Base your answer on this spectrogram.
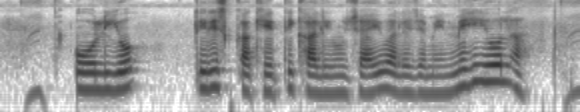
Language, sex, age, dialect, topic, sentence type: Bhojpuri, female, 31-35, Western, agriculture, statement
